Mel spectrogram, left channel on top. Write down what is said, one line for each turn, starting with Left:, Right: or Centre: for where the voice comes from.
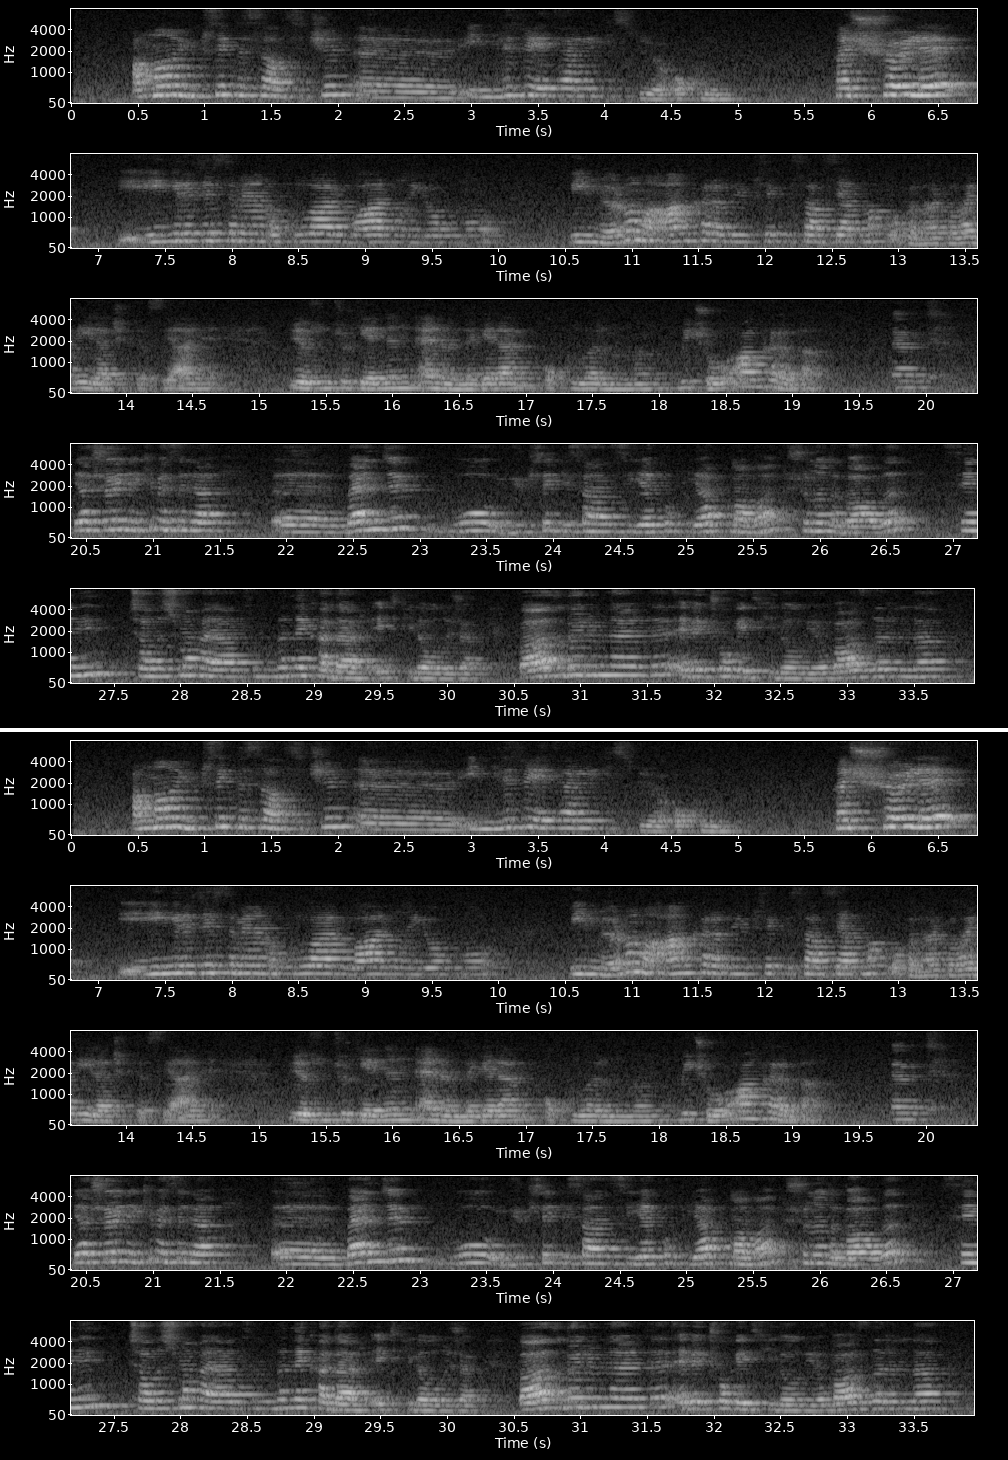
Centre: Ama yüksek lisans için eee, İngilizce yeterlilik istiyor okulum. Ha şöyle İngilizce istemeyen okullar var mı yok mu bilmiyorum ama Ankara'da yüksek lisans yapmak o kadar kolay değil açıkçası. Yani biliyorsun Türkiye'nin en önde gelen okullarının birçoğu Ankara'da.
Right: Hı. Evet. Ya şöyle ki mesela e, bence bu yüksek lisansı yapıp yapmamak şuna da bağlı. Senin çalışma hayatında ne kadar etkili olacak? Bazı bölümlerde evet çok etkili oluyor. Bazılarında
